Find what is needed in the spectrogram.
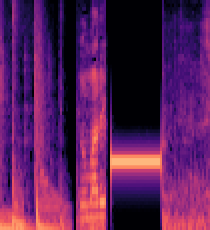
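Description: Loud electronic dance music with a heavy beat over a concert sound system, cut off abruptly less than a second in. A loud steady bleep at one pitch follows for about half a second, the kind of tone dubbed in during editing. Then crowd chatter and voices follow.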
